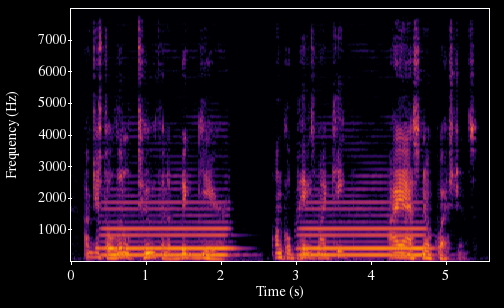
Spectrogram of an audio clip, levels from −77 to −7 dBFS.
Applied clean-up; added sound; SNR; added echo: none; Bowed string instrument; -3 dB; reverberation time 0.2 s.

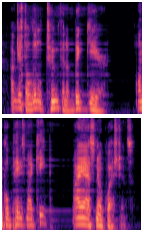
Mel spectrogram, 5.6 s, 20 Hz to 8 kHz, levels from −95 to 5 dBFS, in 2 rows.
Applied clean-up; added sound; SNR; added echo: neural mask model DeepFilterNet 3.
